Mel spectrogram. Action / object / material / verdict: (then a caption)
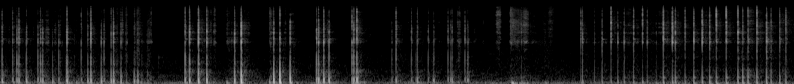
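tap / cardboard tube / cardboard / none. A large, empty, hollow white cardboard tube is tapped and scratched along its side with long acrylic nails and natural nails. Rapid clicky taps come in bursts, each with a dull, hollow low thump and a bright, crisp edge that dies away almost instantly. Brief quieter scratchy stretches fall between the runs of tapping.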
